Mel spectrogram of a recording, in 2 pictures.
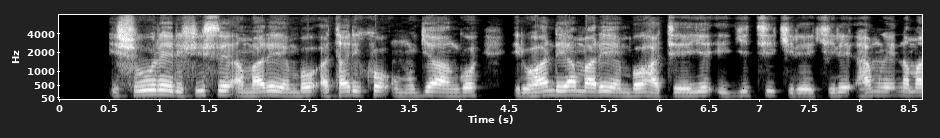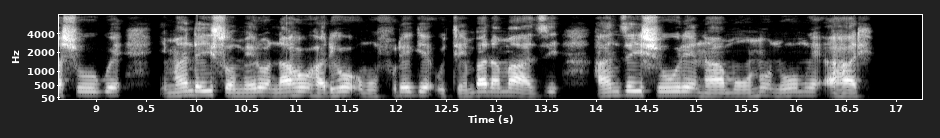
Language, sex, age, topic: Rundi, male, 25-35, education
